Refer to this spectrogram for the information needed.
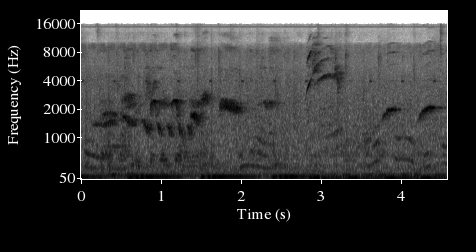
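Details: White-rumped shama of the Nias 'noktah' type, singing energetically as a provoking song meant to make other shamas answer at once: scattered clear whistled notes and short slurred phrases over a steady low hum.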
